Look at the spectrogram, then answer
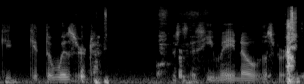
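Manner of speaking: whispered speech. In a roleplay scene, whispering an instruction to another character. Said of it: "I'll whisper to Yip Yip".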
